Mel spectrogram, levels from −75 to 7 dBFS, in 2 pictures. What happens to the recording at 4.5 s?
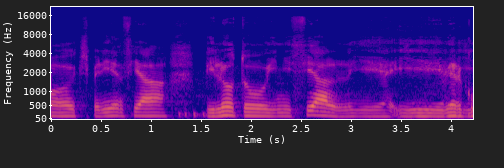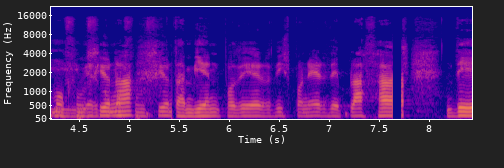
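At 4.5 s the audio has a doubled audio track. From 3.6 s to 5.42 s, a second full copy trails the original by about half a second, a few dB quieter. The copy has no decay and cuts in and out abruptly. A second capture by a slower path or two out-of-step copies in an edit are the likely cause.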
